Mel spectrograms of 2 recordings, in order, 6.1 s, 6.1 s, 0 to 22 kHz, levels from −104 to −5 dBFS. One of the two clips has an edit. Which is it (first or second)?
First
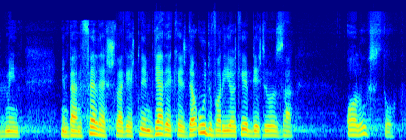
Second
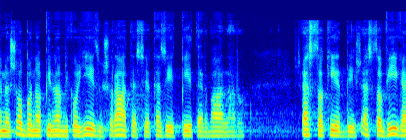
first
